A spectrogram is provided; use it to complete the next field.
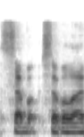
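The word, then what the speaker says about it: Cebolleta: And your most advanced project there is Cibiletta. Did I pronounce that right? Yep. It's definitely pronounced a few different ways from a few different people. Uh but sealleta is very good.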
